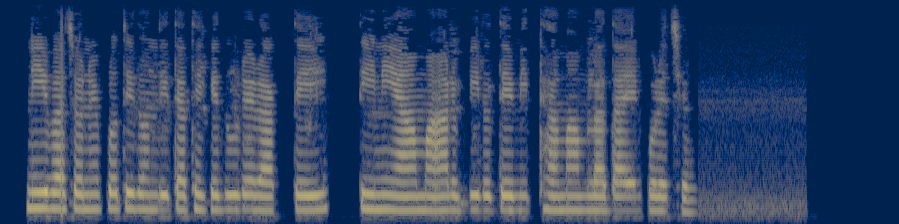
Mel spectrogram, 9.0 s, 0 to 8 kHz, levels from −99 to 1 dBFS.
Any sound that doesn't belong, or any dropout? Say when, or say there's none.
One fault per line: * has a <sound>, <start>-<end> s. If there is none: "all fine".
all fine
